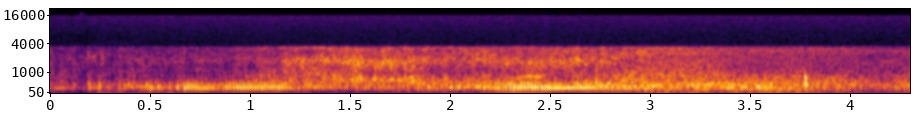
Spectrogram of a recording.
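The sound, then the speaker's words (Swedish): A rally car engine revs at the start, its tone climbing and dipping in a couple of surges over a continuous rough rumble. The engine stays loud throughout. “Han ökar inte den bilen. Åker han inte? Han vill inte varva ur.”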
